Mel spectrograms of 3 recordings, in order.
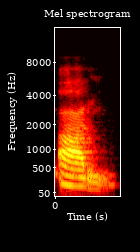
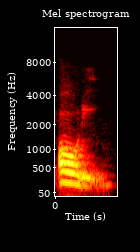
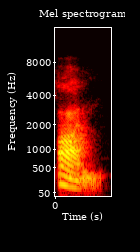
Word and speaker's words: Oddi: Jonathan Audi. Y'all see that? Some people pronounce his name Odie, but it's Audi.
